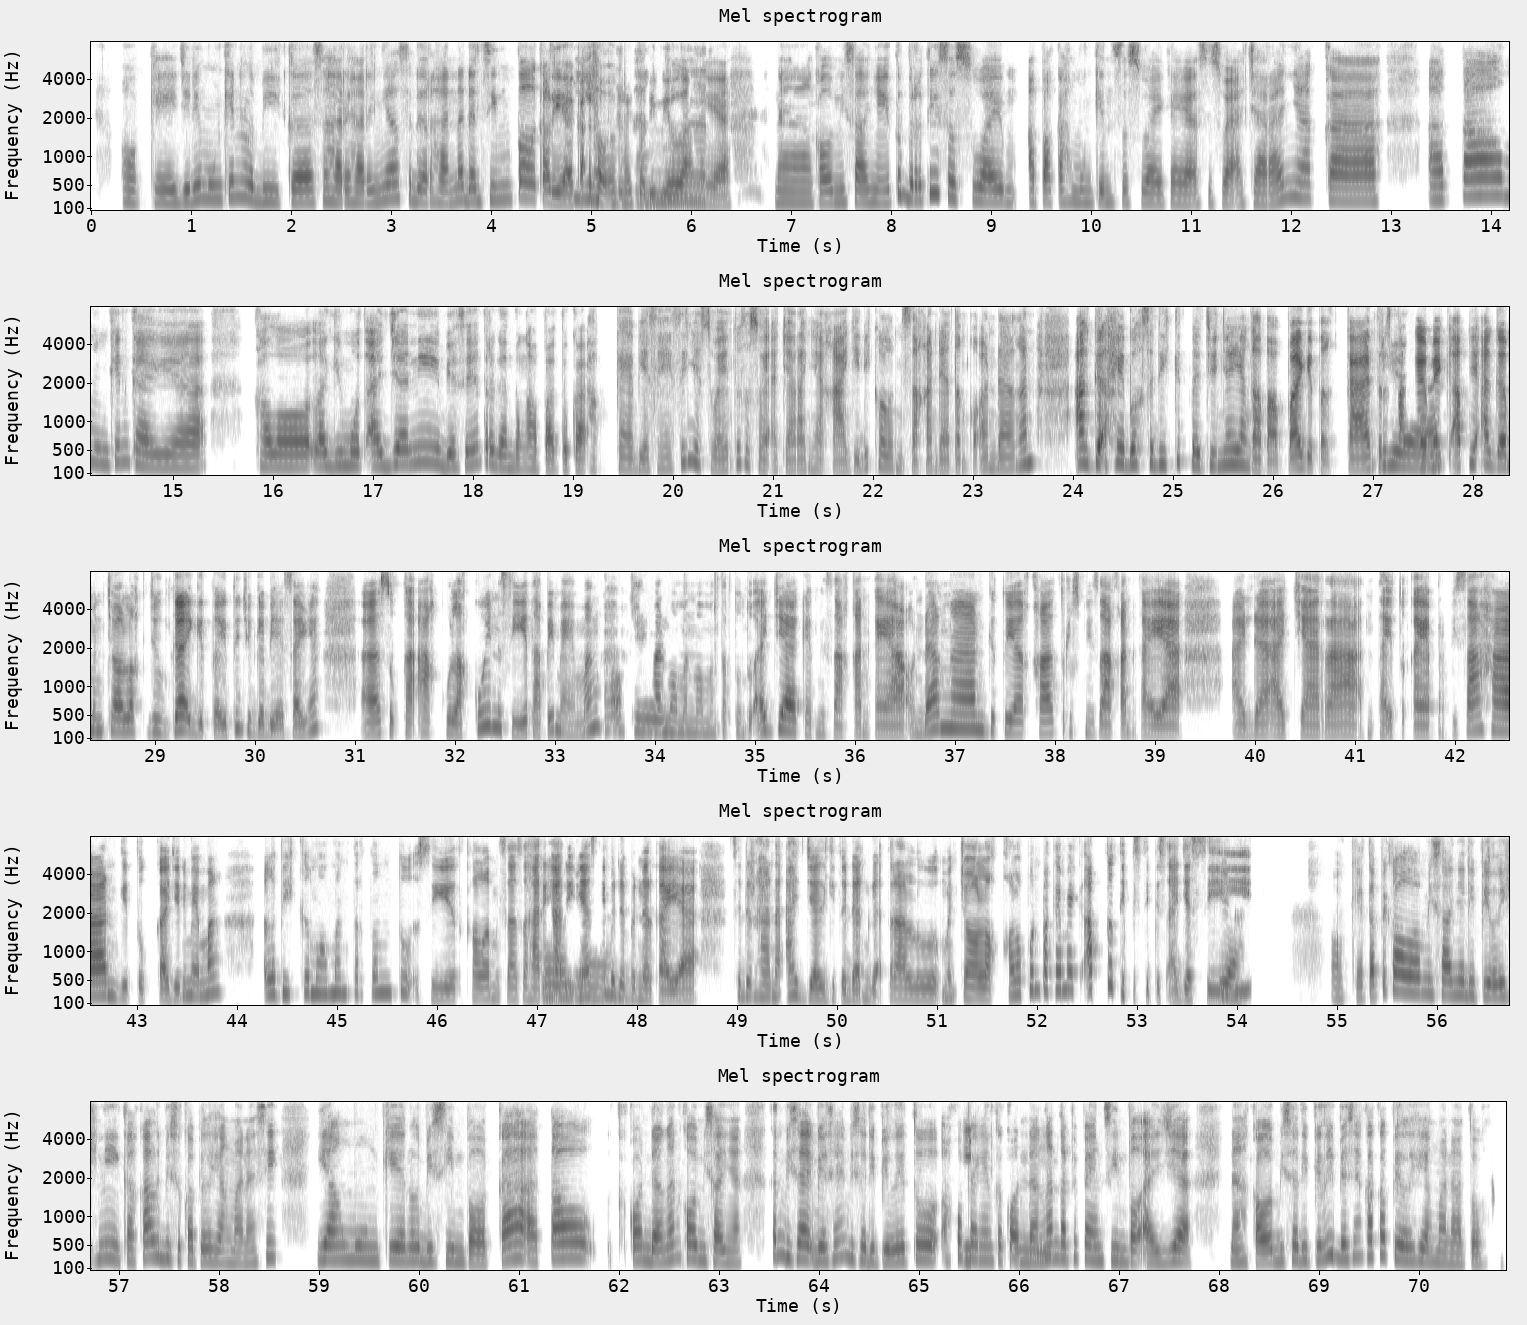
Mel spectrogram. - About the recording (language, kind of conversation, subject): Indonesian, podcast, Kenapa kamu lebih suka tampil sederhana atau mencolok dalam keseharian?
- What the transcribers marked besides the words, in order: in English: "mood"; in English: "makeup-nya"; in English: "makeup"; other animal sound; tapping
